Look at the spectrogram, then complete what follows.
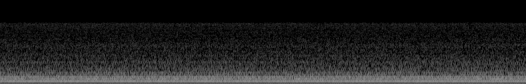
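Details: Constant droning engine hum with steady low tones, and no animal calls.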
